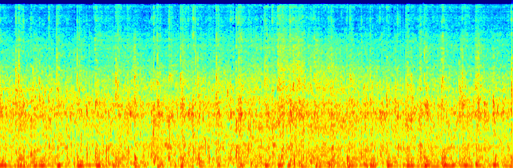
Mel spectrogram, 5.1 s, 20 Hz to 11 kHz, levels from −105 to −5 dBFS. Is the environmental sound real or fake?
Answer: fake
